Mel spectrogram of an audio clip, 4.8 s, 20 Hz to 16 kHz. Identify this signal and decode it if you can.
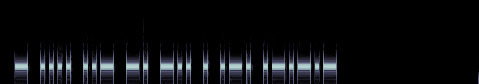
Morse code, heard as a keyed tone, about 28 wpm, 700 Hz. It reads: THUNDER.
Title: A Sound Of Thunder 28wpm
